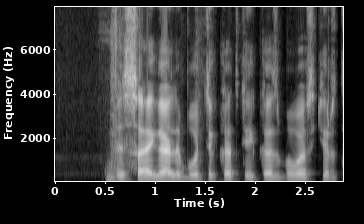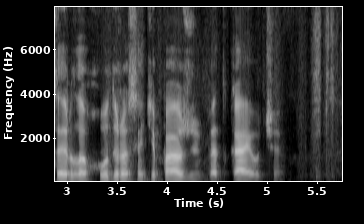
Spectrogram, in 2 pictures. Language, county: Lithuanian, Kaunas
